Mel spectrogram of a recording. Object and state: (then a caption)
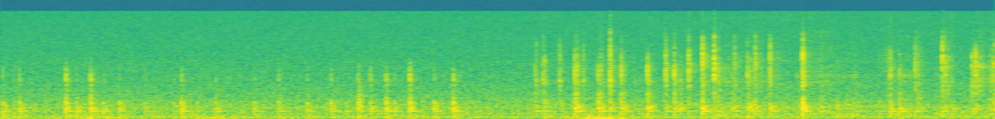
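Plastic game controller. Long nails tap rapidly on the buttons and body of a white plastic game controller lying flat on a table. Quiet, dry clicks and taps come in an irregular, fast stream with a low hum underneath, turning brighter and sharper in the second half.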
